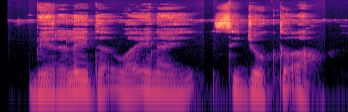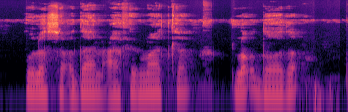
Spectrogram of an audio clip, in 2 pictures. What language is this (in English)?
Somali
